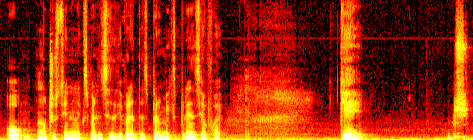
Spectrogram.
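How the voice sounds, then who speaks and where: A man from Mexico with a Mexican accent, telling a personal story as a guest in an earnest, repetitive way that often drops to a soft near-whisper. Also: lowish voice, gravelly. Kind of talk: personal testimony, conversational storytelling.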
